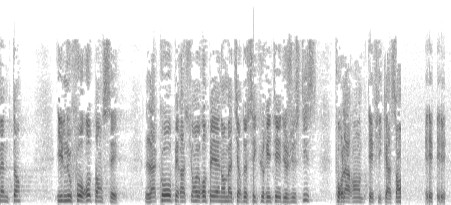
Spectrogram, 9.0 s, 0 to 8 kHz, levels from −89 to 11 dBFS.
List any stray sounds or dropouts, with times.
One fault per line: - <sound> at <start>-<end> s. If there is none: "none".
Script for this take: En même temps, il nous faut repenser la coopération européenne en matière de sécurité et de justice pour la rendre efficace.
- laugh at 8.5-8.9 s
